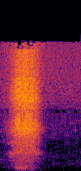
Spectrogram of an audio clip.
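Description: sneeze

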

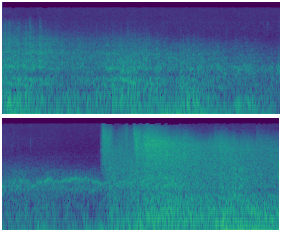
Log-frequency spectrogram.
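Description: lightning strike with thunder

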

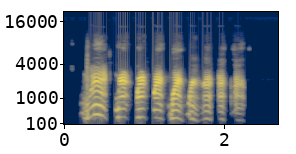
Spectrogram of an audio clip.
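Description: duck quacking sound effect

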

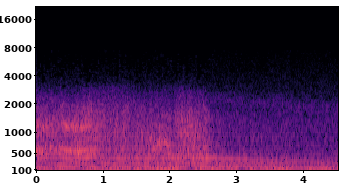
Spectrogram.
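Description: car engine revving

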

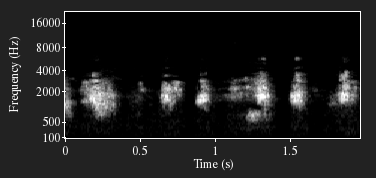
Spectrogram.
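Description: ducks quacking

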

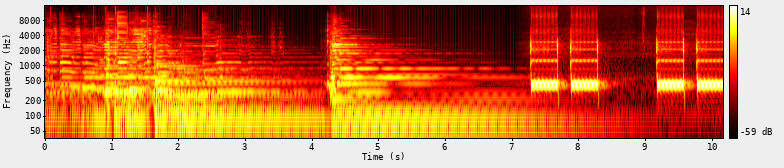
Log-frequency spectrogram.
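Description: telephone number being dialed

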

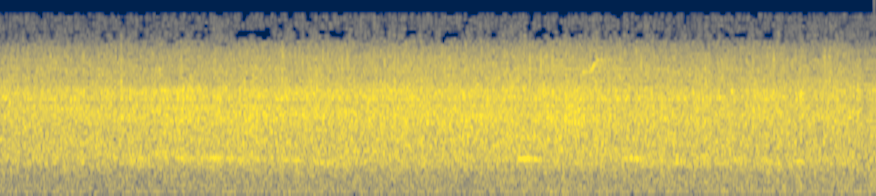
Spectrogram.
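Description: stadium crowd applause

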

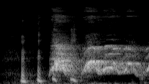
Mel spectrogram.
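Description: dog barking

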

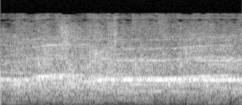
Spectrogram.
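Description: audience clapping

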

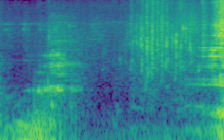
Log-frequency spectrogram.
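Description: lion roaring

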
